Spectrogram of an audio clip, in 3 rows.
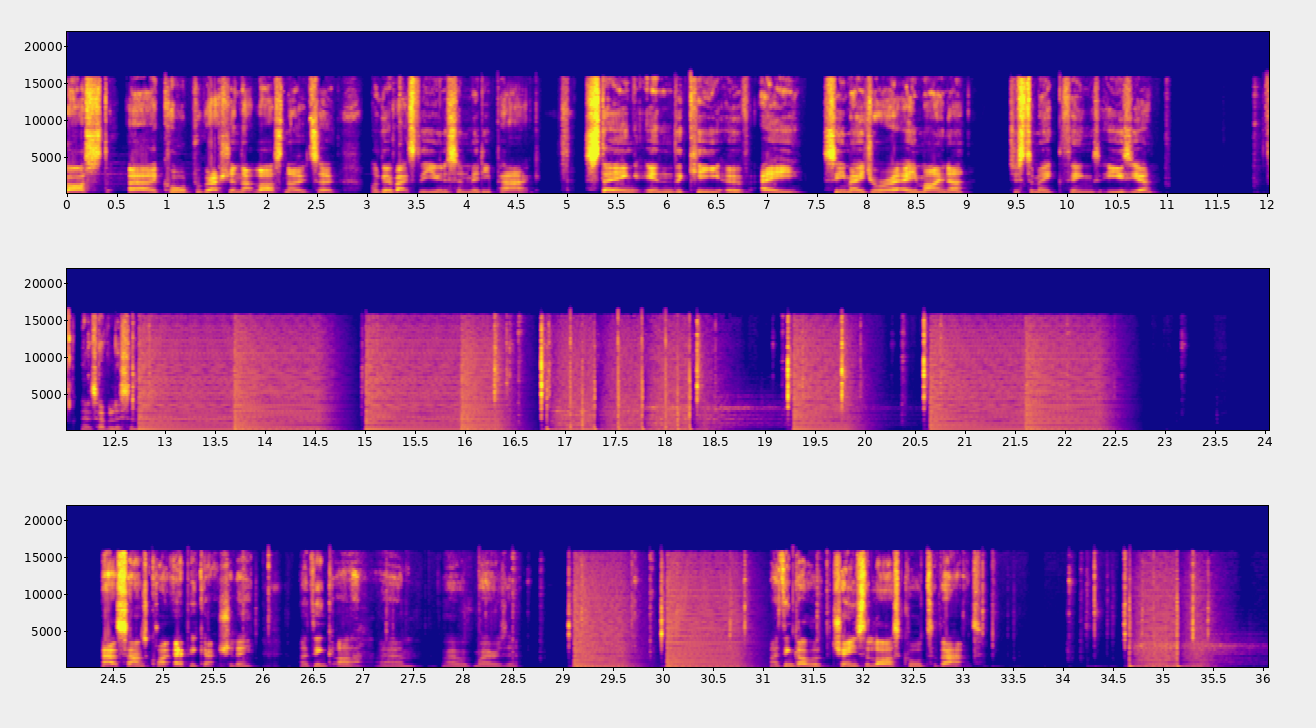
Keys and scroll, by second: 12.6 space, 14.4 space, 16.2 space, 18.2 space, 22.2 space, 26.0 super+z, 27.2 shift+super+z, 29.0 shift+super+space, 31.5 super+space, 31.5 super+c, 33.2 super+v, 34.5 super+space.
